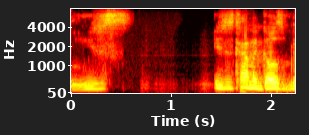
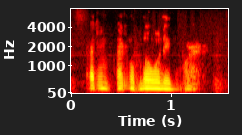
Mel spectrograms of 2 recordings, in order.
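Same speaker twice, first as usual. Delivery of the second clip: very soft, low muttering. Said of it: "you're kind of muttering".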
